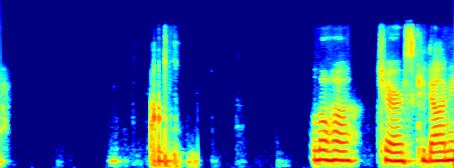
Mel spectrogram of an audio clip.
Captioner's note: chair squeaking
